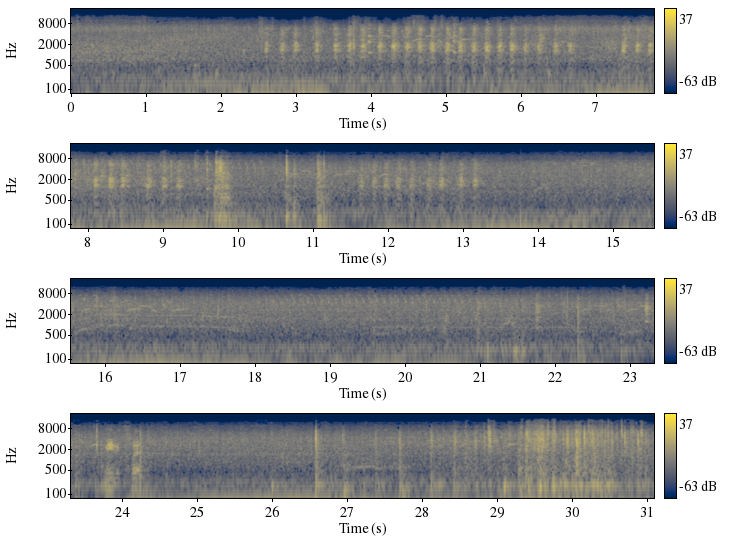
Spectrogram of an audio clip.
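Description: Ducks quacking in two rapid runs of calls in the first ten seconds, then fainter calling. A few sharp knocks are heard around ten seconds in and again later.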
